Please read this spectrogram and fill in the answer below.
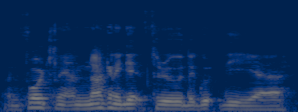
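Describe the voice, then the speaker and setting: A man's voice: fairly low pitch, racing. A man hosting a live stream with casual, rambling chat and hesitant asides.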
